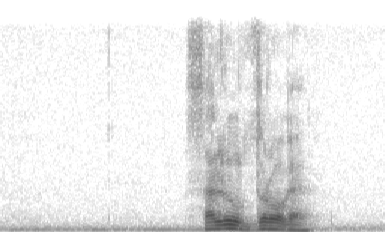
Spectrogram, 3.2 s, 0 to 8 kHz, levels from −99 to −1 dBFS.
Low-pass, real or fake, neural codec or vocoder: 7.2 kHz; real; none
